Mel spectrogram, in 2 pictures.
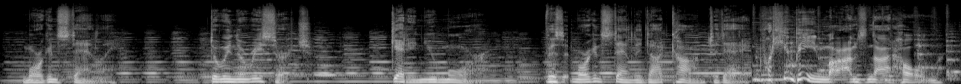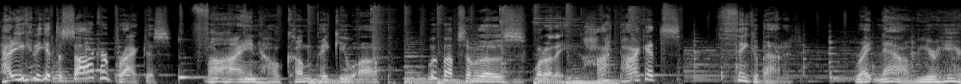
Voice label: Commercial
